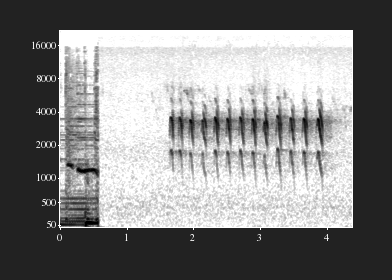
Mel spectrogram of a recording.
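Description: A Pied Harrier gives a rapid chattering series of about fourteen sharp, slightly downslurred notes, roughly six a second, after a brief burst of music.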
